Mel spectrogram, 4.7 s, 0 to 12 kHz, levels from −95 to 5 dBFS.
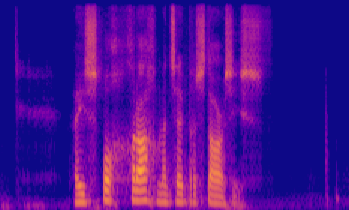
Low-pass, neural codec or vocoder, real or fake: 10.8 kHz; codec, 16 kHz in and 24 kHz out, 0.9 kbps, LongCat-Audio-Codec, four codebook decoder; fake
